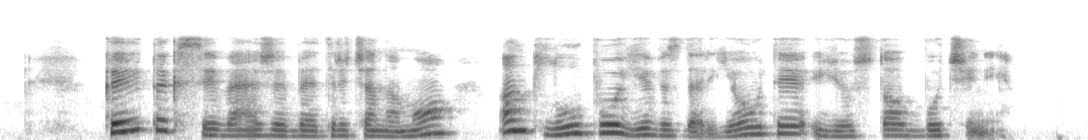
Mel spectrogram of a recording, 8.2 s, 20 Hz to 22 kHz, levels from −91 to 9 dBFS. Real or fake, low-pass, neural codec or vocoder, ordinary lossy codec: real; 7.2 kHz; none; Opus, 24 kbps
